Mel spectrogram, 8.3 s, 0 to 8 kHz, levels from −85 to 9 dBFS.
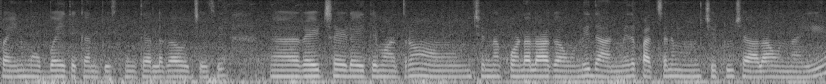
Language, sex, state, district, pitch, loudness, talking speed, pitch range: Telugu, female, Andhra Pradesh, Anantapur, 180 Hz, -17 LUFS, 140 wpm, 175-185 Hz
